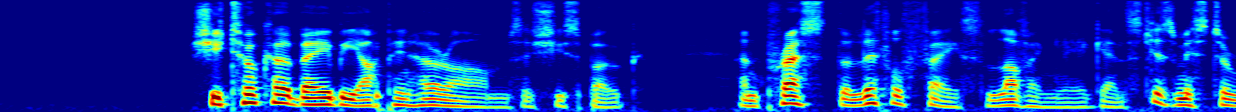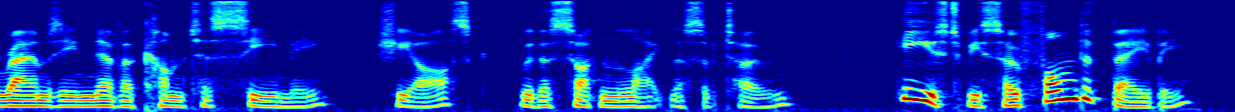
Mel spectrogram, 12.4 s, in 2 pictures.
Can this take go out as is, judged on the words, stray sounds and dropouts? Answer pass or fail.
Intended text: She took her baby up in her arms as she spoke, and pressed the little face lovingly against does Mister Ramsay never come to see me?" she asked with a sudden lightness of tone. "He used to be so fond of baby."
pass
